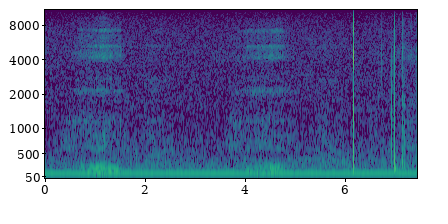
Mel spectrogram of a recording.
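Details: Two soft, low snores about three seconds apart over a steady hum, then a few sharp clicks; snoring.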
